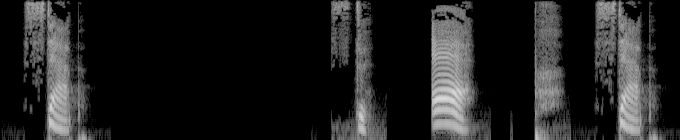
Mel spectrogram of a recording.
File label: "step", English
